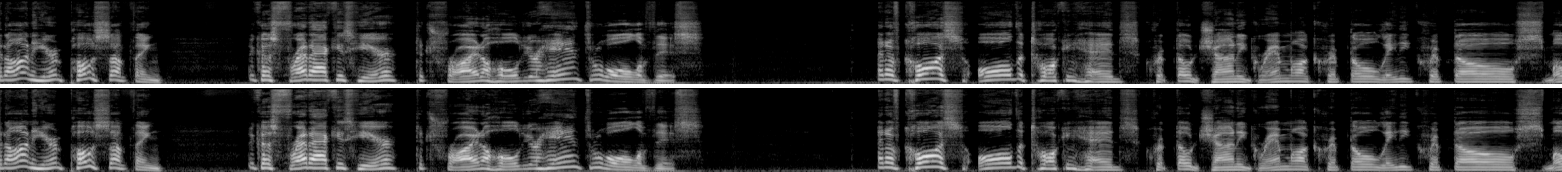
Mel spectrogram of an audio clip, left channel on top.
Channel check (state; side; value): normal; both; correlation 0.40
